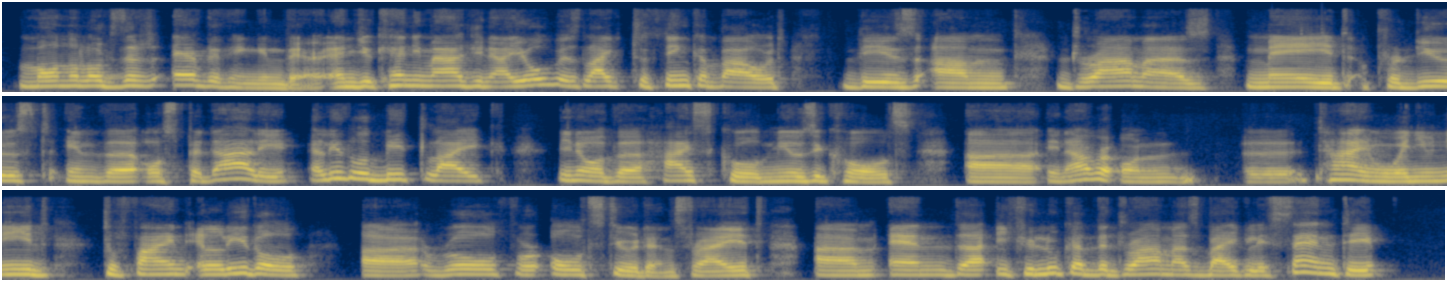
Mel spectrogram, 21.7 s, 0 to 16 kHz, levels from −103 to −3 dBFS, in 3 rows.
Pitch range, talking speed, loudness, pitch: 140-170 Hz, 175 wpm, -24 LUFS, 155 Hz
